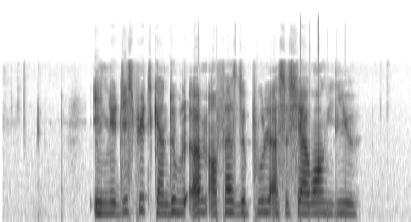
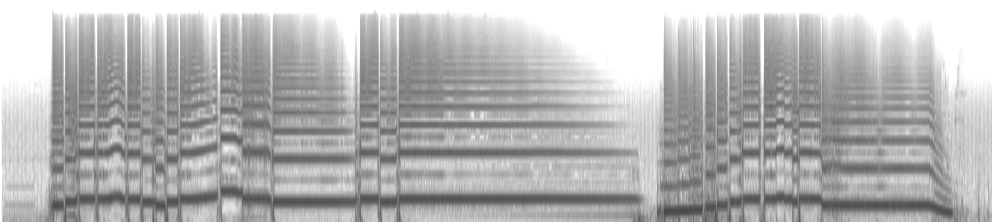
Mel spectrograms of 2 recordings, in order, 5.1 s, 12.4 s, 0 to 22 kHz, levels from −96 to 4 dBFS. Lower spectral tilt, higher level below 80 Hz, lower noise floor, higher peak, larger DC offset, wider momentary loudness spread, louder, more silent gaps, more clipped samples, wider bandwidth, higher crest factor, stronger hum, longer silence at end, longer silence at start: first, -4 dB/octave vs -2.5 dB/octave; second, -66 dBFS vs -54 dBFS; first, -69 dBFS vs -60 dBFS; first, -2 dBFS vs -14 dBFS; neither; first, 11 LU vs 7 LU; first, -23 LUFS vs -29 LUFS; neither; neither; second, 13.5 kHz vs 16 kHz; first, 22 dB vs 16 dB; neither; first, 0.7 s vs 0.35 s; first, 1.15 s vs 0.55 s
